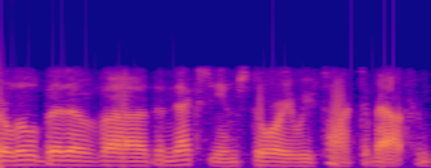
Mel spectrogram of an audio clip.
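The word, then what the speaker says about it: NXIVM: reminds me Peter a little bit of the nexium story we've talked about from time to time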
